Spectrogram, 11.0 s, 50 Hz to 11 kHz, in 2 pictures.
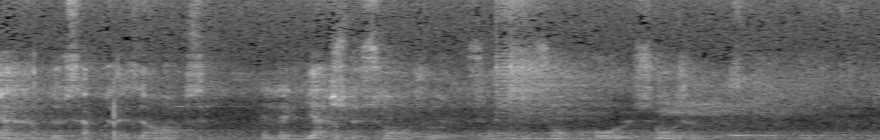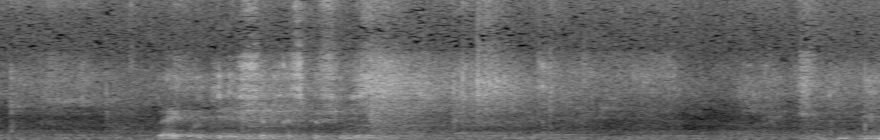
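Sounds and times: faint room murmur: 0.0s - 11.0s.

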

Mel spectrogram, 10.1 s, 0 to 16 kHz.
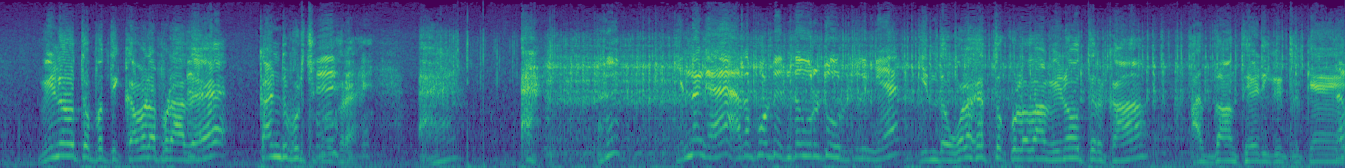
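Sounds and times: man speaking loudly: 0.3s - 2.8s.

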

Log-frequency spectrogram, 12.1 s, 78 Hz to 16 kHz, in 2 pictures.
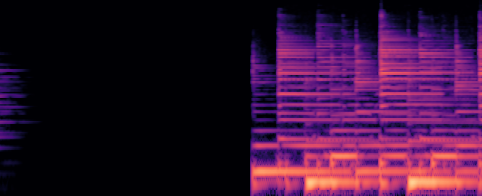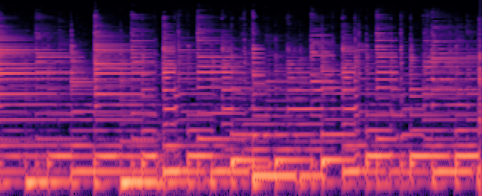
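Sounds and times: acoustic guitar: 0.0s - 0.3s, 3.2s - 12.0s.

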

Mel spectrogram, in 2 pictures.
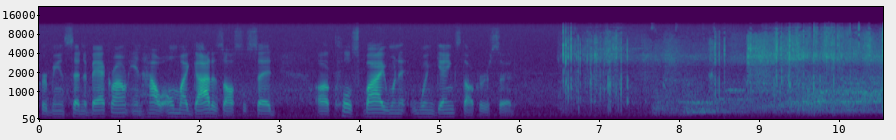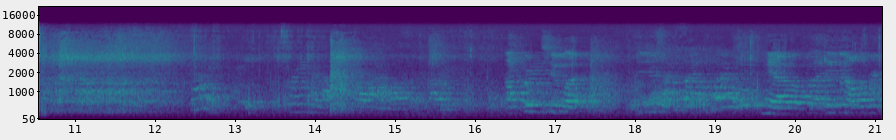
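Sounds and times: rushing hiss: 7.2s - 12.7s
indistinct voices: 7.7s - 21.0s.

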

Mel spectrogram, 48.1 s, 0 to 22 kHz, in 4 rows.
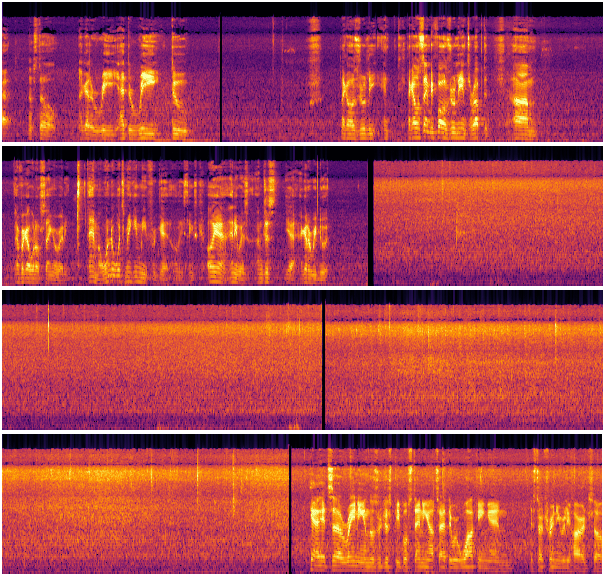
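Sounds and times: heavy rain pouring: 19.5s - 48.0s.

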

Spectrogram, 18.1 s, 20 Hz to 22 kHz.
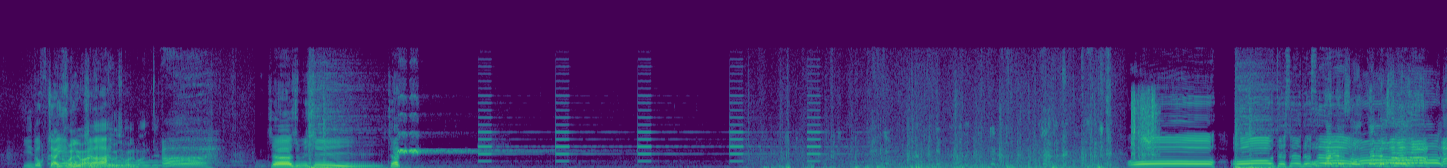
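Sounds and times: timer beeping: 5.9s - 10.6s
feet scuffing on dirt: 9.5s - 14.0s.

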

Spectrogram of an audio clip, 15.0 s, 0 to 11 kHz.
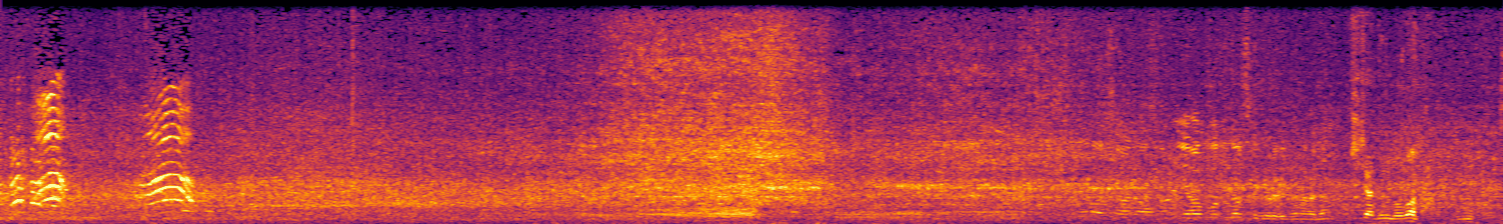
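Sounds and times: road traffic hum: 0.0s - 15.0s
vehicle passing close: 5.6s - 11.0s.

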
